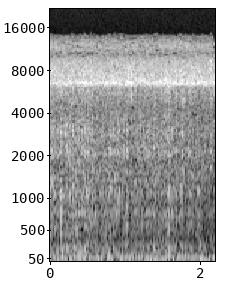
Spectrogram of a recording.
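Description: Quiet, steady low rumble of background noise inside an ice-fishing shelter, with no distinct event standing out.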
